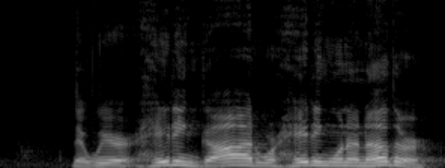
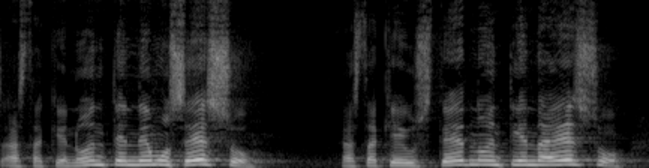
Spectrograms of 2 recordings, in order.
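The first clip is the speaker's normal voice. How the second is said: raised, louder preaching push; emphatic preaching; 6 semitones higher, 7 dB louder than usual. Real, not acted. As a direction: drive the point home to the congregation. Predicador enfatiza con fuerza. (predicando con énfasis, más alto y fuerte)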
